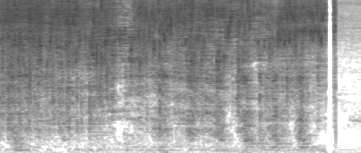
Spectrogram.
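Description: Chopped garlic cloves and a small piece of ginger frying in a hot pan, a steady loud hiss and crackle that runs unbroken for about five seconds, then cuts off abruptly.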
